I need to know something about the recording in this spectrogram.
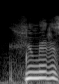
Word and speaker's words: Hymer: mıydı derken ilk öğrendiğimiz Hümer'di. Ama biz tabii Hümer olduğunu yaklaşık 2 aydır biliyoruz. Hymer deyip duruyorduk biz. Yani telaffuz öyle. İngilizce okuyup Alman firması Hymer. Hymer diye böyle bir de R'leri söylemezler onlar.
